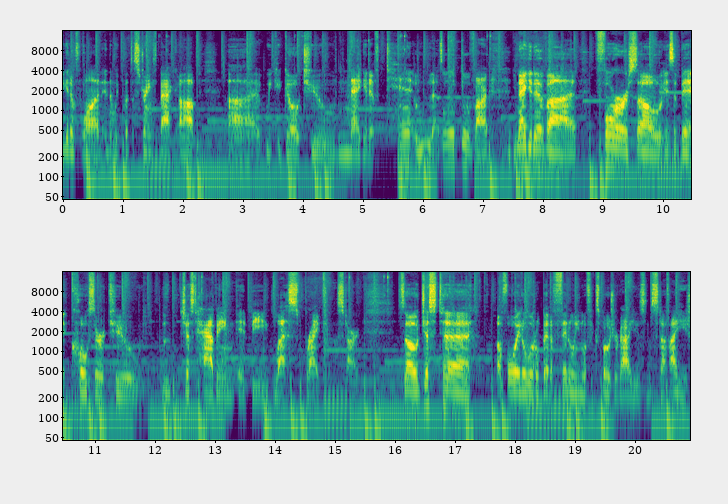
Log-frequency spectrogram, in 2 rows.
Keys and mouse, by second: 1.6 click, 3.9-5.0 drag, 5.7 click, 7.1-8.3 drag, 12.7 click, 15.2 click, 15.9-18.2 drag, 18.2 BackSpace.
